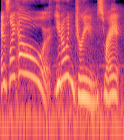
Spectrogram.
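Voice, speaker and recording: A woman with a fairly high, very lively voice talks casually as she streams a game. She muses out loud and often cuts into her own sentences, with her pitch moving freely up and down. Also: slow pace. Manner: animated, reflective, self-interrupting. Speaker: live streamer playing and commenting on a game. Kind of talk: casual livestream commentary, thinking aloud.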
